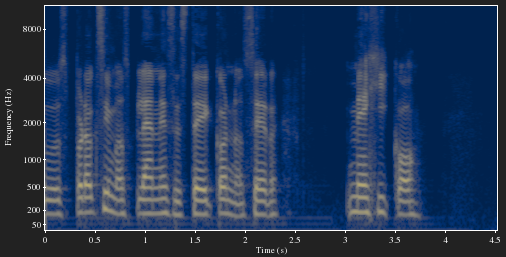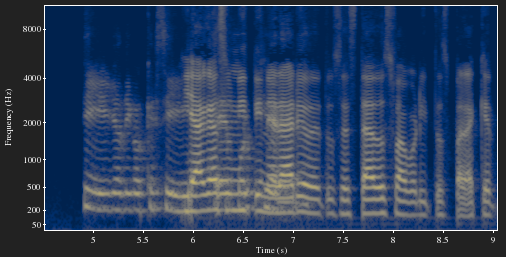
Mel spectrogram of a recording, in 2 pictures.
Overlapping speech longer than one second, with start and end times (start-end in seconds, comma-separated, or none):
5.9-7.2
